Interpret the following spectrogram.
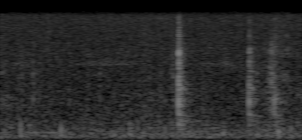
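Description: Near silence with two small clicks, the first a little over a second in and the second about half a second later, from a screwdriver and the plastic parts of a gas boiler's control board being handled.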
